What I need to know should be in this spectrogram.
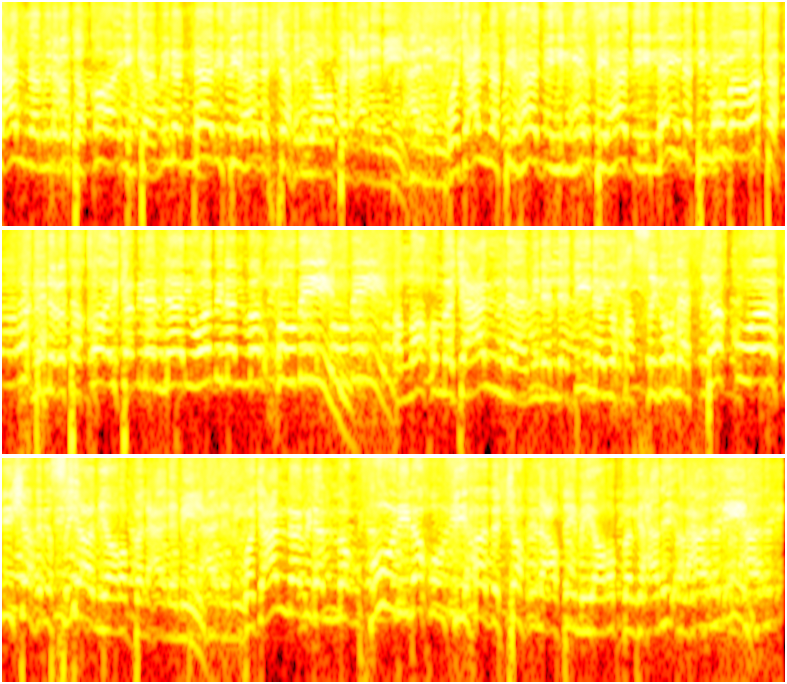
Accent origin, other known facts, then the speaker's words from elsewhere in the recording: Egypt; واحقن دماء المسلمين في بلدنا مصر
